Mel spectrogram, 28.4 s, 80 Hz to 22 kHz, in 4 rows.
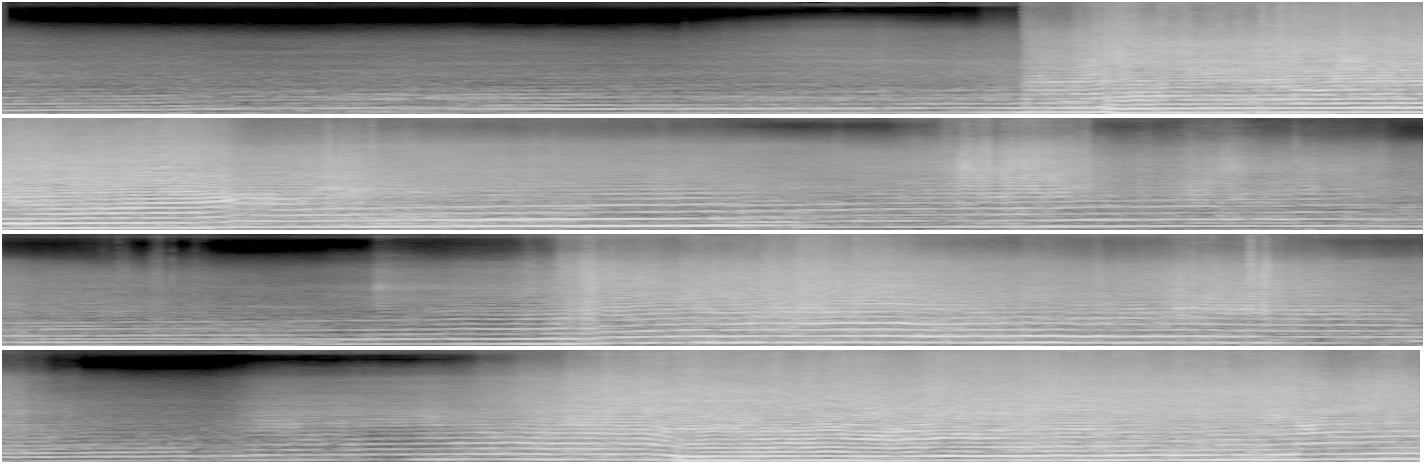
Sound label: a race motorbike with v4; akrapovic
